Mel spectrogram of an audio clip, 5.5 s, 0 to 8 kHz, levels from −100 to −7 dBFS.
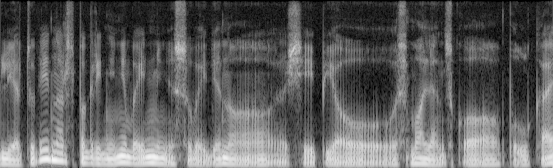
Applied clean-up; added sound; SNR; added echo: none; none; none; none.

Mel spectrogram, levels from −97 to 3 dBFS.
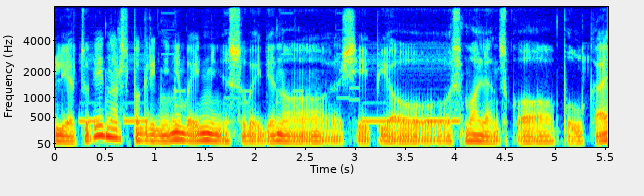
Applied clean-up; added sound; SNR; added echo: none; Telephone; 14 dB; none.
